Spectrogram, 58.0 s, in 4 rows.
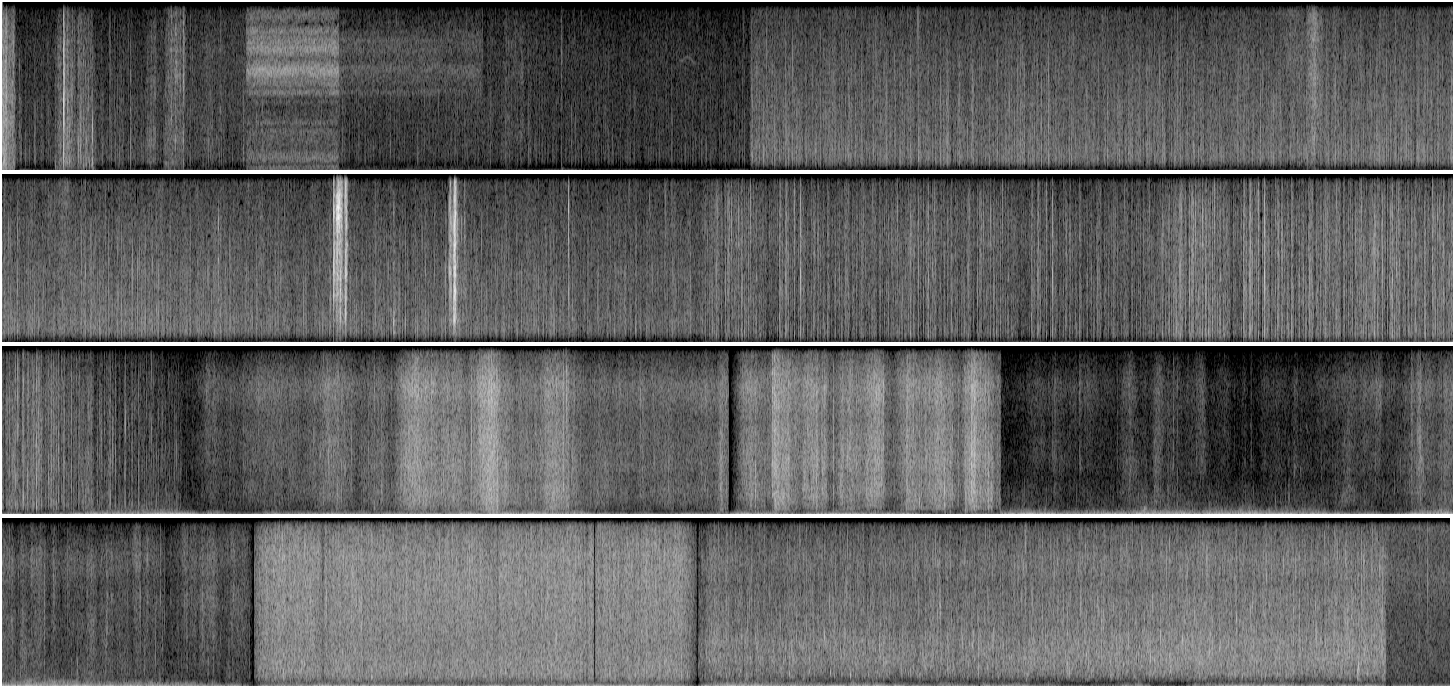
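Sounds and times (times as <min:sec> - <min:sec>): heavy rain on a tent: 0:04.4 - 0:39.0, 0:45.6 - 0:58.0
sharp clicks: 0:17.8 - 0:18.0.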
